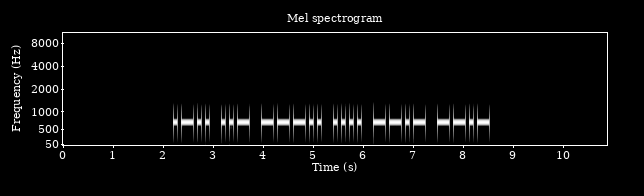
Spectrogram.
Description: Morse code, heard as a keyed tone, about 16 wpm, 700 Hz. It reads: LU8HQQ
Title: DXCC-100 Call Signs - 6 Characters - 15wpm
